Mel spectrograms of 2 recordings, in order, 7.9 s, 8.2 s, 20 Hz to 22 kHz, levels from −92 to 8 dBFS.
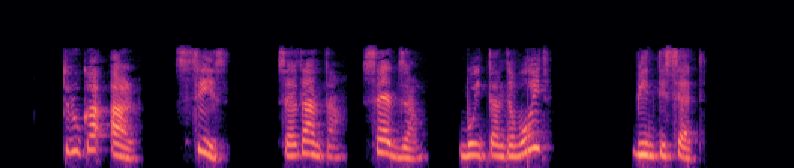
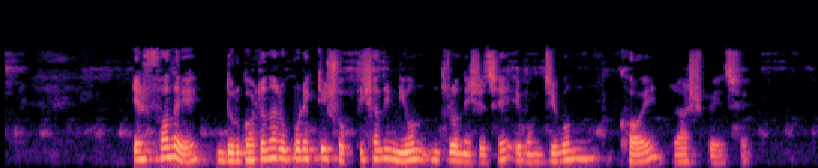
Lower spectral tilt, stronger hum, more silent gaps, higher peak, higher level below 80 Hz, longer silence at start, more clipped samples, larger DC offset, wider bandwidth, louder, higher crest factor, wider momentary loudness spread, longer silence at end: second, -4 dB/octave vs -7.5 dB/octave; neither; first, 1.44-1.74 s, 2.30-2.76 s, 3.48-3.61 s, 4.29-4.59 s, 5.53-5.66 s, 5.85-6.31 s vs none; about the same, -2 dBFS vs -2 dBFS; second, -64 dBFS vs -54 dBFS; second, 0.65 s vs 1.3 s; neither; neither; about the same, 8.2 kHz vs 7.8 kHz; second, -20 LUFS vs -17 LUFS; about the same, 20 dB vs 16 dB; about the same, 12 LU vs 13 LU; first, 1 s vs 0.75 s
